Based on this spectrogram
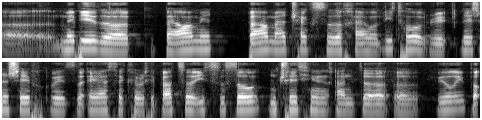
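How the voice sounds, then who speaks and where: The speaker talks at a moderate pace with a strong Chinese accent. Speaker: security researcher. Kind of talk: technical presentation. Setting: workshop audience. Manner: halting, many fillers.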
